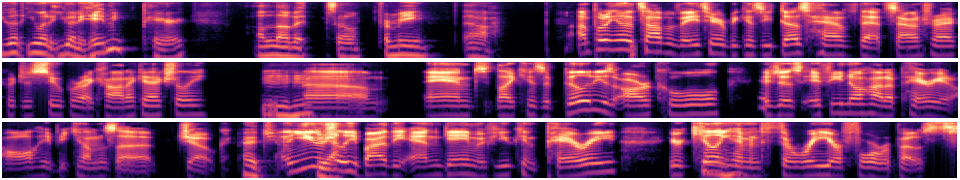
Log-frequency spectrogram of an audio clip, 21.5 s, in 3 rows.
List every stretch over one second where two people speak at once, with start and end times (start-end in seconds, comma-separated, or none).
none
